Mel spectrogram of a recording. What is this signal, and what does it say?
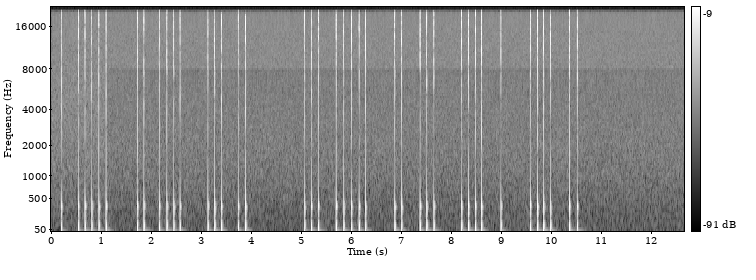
Tap code, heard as knocks on a wall, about 7 knocks a second. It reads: EIM PHQR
